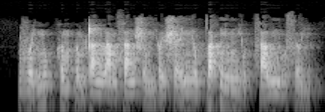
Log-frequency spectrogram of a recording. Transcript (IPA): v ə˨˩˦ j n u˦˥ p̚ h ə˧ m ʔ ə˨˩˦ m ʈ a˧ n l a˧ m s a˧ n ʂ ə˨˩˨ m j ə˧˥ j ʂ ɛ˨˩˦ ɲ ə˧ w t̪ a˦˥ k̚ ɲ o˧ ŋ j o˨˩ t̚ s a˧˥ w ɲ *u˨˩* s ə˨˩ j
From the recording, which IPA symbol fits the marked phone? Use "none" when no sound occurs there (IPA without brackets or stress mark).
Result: u˧˥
